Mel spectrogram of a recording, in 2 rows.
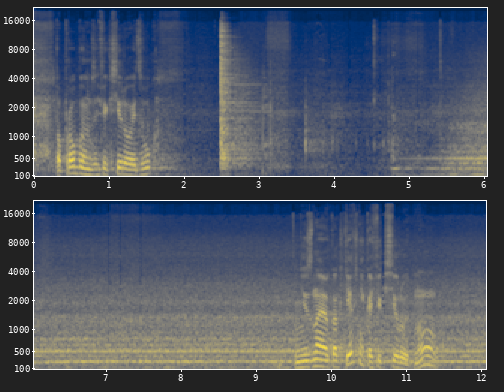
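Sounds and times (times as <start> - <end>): duct fan motor hum: 4.8 - 12.0.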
